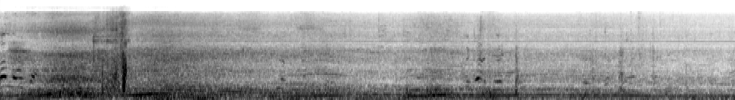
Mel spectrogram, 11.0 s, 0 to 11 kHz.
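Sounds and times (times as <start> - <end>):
pickup engine revving: 0.0 - 11.0.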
